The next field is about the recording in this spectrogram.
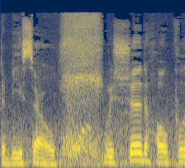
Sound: sucking teeth

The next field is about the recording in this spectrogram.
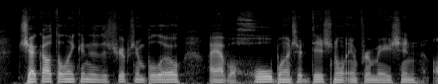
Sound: none

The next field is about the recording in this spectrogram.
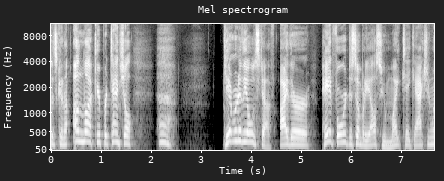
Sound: sigh

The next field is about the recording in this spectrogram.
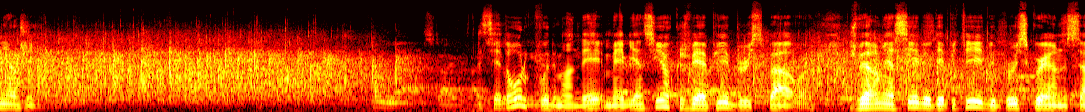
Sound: applause

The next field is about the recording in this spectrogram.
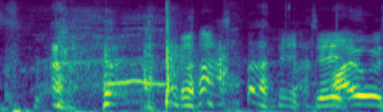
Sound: laughs

